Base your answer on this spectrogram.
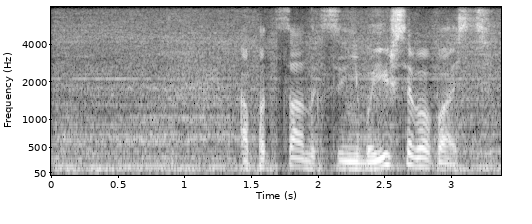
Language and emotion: Russian, positive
